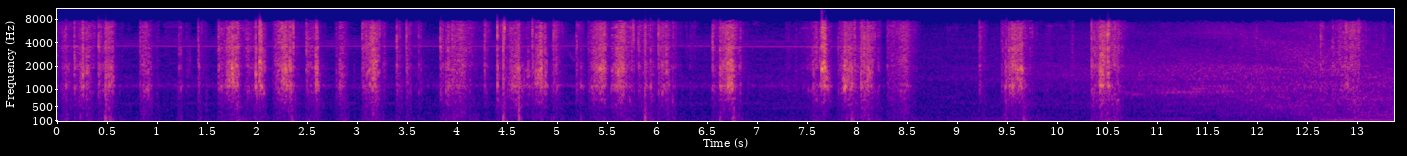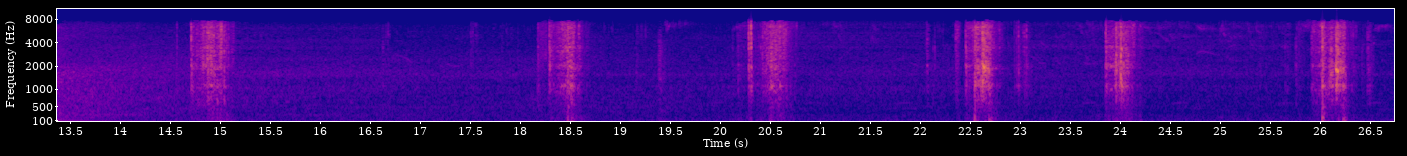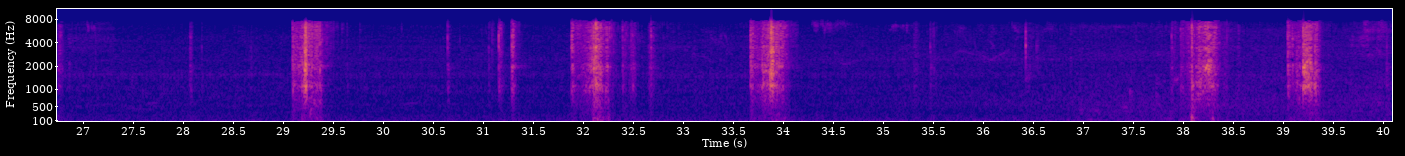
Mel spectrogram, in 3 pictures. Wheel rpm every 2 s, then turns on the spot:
40, 40, 60, 40, 30, 20, 20, 10, 0, 10, 10, 20, 10, 10, 20, 10, 20, 0, 10, 20.
none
